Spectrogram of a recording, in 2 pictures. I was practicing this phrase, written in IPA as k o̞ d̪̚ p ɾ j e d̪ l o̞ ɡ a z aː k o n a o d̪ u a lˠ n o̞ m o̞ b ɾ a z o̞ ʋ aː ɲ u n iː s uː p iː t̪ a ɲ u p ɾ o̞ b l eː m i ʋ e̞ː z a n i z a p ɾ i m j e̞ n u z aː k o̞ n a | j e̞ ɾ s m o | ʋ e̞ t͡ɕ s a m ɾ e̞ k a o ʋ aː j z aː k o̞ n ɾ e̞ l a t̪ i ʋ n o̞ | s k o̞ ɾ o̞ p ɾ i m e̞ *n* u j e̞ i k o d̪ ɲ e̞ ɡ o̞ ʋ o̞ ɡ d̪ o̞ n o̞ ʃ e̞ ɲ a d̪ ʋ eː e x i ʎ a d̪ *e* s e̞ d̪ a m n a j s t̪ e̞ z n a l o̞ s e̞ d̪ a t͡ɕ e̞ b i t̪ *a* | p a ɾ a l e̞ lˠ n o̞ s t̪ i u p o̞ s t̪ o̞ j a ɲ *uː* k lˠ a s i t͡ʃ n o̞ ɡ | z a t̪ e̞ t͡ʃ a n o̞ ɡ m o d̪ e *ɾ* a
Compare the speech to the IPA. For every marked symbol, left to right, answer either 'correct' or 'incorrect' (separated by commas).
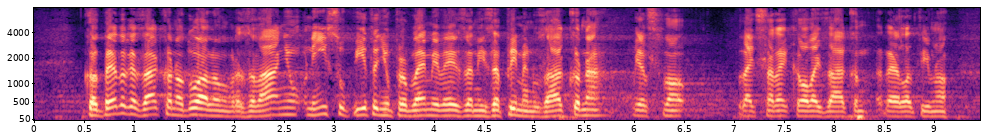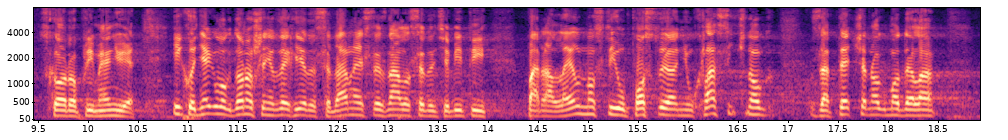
incorrect, correct, incorrect, incorrect, incorrect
